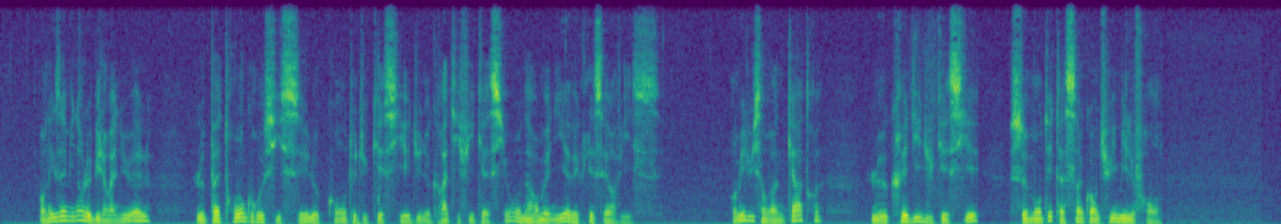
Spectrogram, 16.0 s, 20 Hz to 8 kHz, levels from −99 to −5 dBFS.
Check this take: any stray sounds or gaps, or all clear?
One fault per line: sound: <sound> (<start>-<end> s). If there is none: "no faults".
no faults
